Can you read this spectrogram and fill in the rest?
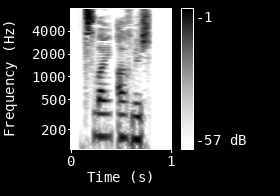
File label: "zweiarmig", German; adjectives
